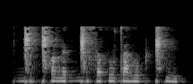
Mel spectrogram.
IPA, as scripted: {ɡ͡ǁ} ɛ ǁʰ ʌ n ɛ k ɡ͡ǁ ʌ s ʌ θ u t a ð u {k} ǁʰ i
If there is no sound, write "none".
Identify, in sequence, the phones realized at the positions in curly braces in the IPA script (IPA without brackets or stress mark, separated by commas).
ɡ͡ǁ, k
